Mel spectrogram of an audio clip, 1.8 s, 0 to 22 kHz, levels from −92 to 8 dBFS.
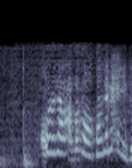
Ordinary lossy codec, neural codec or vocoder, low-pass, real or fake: Opus, 24 kbps; codec, 24 kHz, 1 kbps, SNAC; 7.2 kHz; fake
